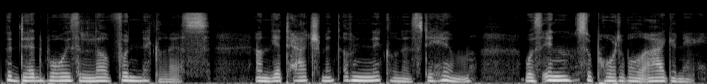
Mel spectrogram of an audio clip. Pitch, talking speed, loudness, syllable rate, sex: 160 Hz, 135 wpm, -19 LUFS, 4.6 syllables/s, female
